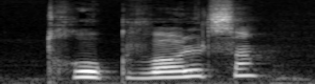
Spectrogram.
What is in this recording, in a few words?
"druckwalze", alsace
